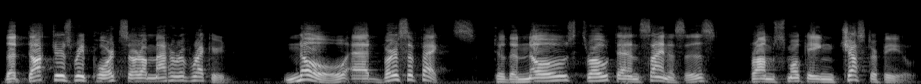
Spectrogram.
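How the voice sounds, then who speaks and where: Higher-voiced, animated male radio announcer. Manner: measured, emphatic, authoritative reading. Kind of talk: scripted 1950s radio advertisement.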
